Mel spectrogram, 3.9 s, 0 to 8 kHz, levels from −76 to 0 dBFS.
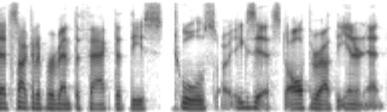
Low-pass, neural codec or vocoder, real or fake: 7.2 kHz; none; real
